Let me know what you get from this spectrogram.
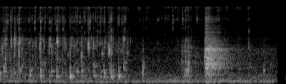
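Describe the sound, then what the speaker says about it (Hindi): Water poured into homemade banana peel liquid fertilizer in a container, a close trickling and splashing pour with small gurgles, ending in a brief louder splash before stopping. "थोड़ा सा पानी इसमें हमको और मिलाना है अभी।"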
